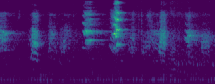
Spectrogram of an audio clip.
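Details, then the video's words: Black-winged myna calling while it feeds: a few scratchy squawks and one sharper, louder shriek near the middle, with a low hum underneath. "cucak Keling bar bar"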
